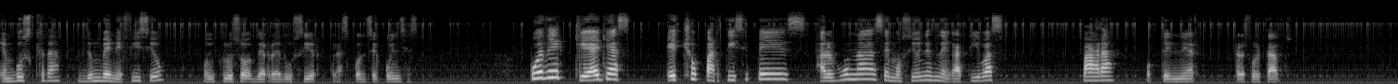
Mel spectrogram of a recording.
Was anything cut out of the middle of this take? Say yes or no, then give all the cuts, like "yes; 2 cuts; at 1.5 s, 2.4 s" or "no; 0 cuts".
no; 0 cuts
